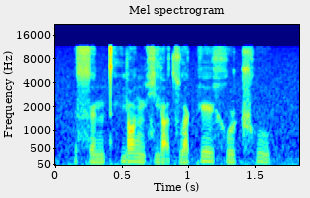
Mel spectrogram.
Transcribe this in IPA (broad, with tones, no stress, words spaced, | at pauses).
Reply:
sə˧˥nt̪ʰjɑ˥˩ŋ ɕjä̰˨˩t͡swä˦ke˥˩ɪ̯ xu˧˥ʈ͡ʂʰu˥˩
